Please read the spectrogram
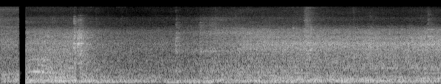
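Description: Steady road traffic noise from a busy street, a low continuous rumble, broken by a brief gap in the sound about a quarter of a second in.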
